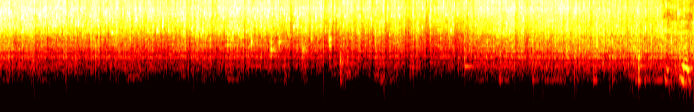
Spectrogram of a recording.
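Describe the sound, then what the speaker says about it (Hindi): Ginger-garlic paste frying in oil for a chicken Afghani karahi gives a loud, steady, close sizzle that runs the whole time, with a few faint clicks from stirring. "इसको अच्छी तरह से भून लेंगे।"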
